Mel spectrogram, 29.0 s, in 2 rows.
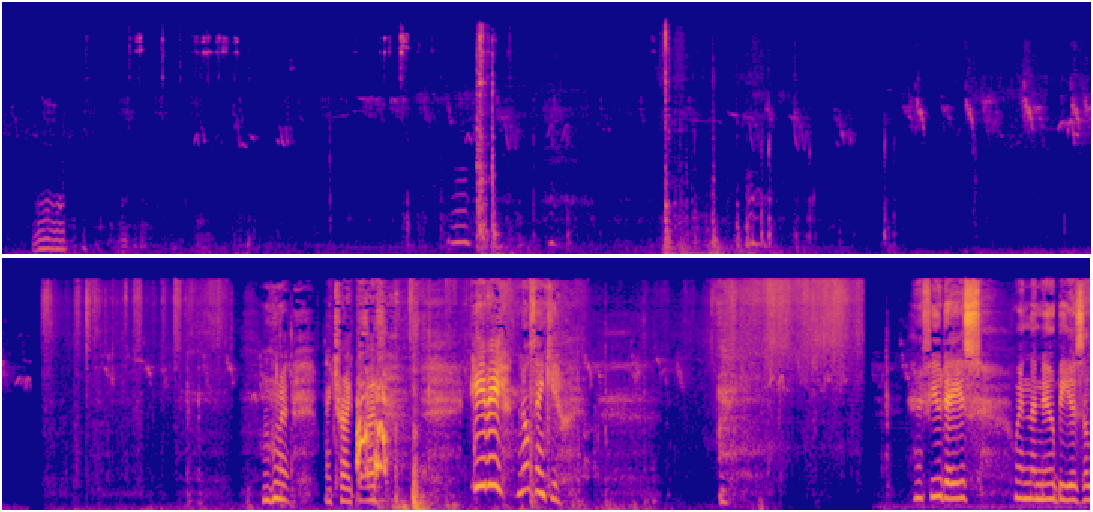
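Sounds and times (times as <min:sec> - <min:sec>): birds chirping faintly: 0:00.0 - 0:29.0.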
